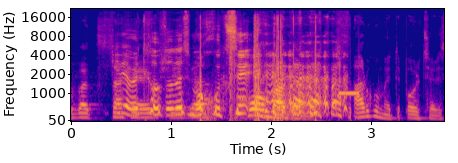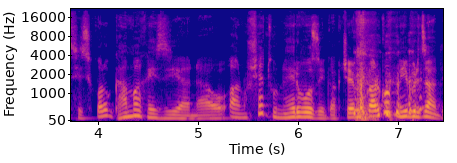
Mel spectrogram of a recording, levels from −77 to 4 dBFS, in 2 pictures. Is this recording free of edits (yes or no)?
no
